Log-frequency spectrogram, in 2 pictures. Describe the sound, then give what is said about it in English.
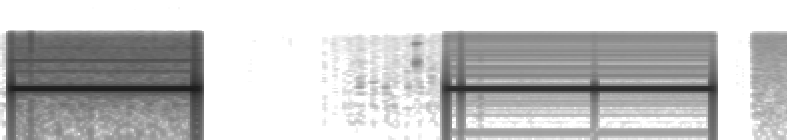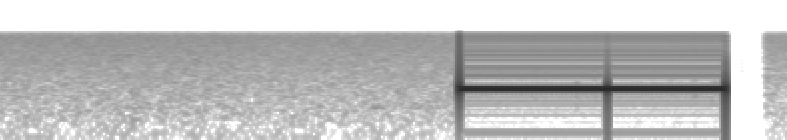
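Telephone dial tone while placing a call: a steady, buzzing electronic tone in three long bursts separated by silent gaps, with no voices. “We are dialing him in now.”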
